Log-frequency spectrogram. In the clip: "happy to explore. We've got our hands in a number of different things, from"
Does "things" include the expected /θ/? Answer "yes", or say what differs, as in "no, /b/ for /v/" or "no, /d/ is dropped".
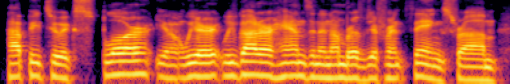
yes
